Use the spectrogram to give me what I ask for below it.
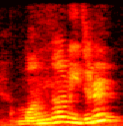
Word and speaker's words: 망가니즈: 망가니즈를 망간이라고 우리가 그냥 읽어버린 거였어요.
